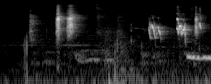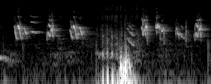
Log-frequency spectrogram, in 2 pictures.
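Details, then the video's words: Young budgerigar chirping: a run of short, bright chirps repeated about every half second, with low cooing from a dove and a thump of wingbeats in the background. "Young Budgie's Sound's"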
